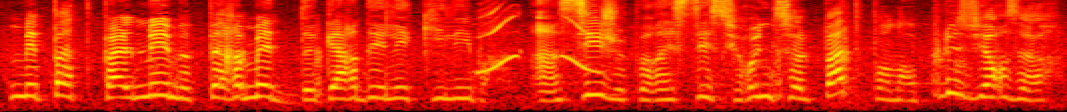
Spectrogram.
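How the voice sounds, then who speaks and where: A woman's voice: high voice, fairly quick, background noise, close to an everyday voice. A woman voicing a friendly, hospitable flamingo father in a children's cartoon, patiently explaining things in simple words. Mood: sleepy, friendly.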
